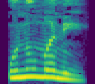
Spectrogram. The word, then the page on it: ಊನಮಾನ: kannada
